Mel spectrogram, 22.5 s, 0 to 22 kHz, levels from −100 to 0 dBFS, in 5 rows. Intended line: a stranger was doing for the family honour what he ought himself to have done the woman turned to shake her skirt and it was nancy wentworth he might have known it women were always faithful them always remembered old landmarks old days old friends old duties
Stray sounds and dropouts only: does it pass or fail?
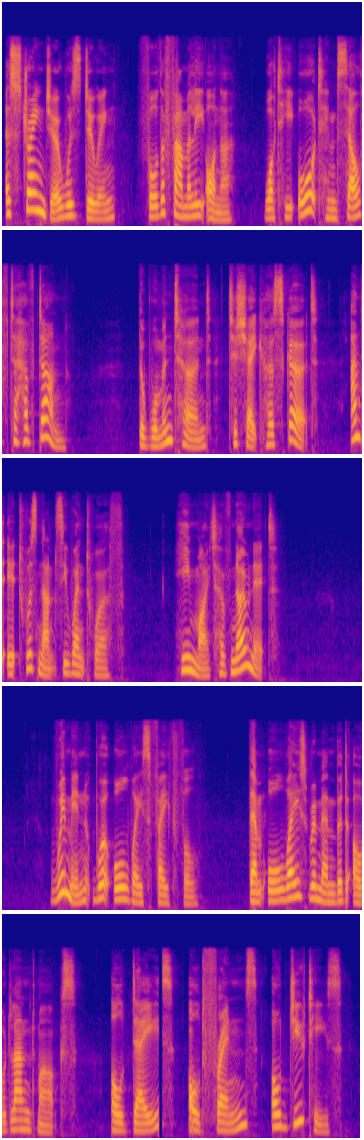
fail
